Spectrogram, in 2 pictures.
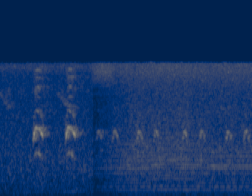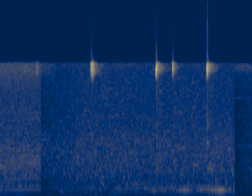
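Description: Wild birds calling: two harsh, caw-like calls in quick succession, then a run of short, evenly repeated notes, then a few sharp high chips near the end.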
